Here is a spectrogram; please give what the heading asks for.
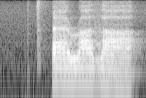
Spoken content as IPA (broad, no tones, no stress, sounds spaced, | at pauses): t͡sʼ æ ɹ a ð a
